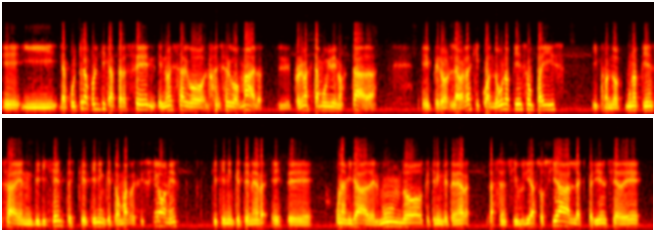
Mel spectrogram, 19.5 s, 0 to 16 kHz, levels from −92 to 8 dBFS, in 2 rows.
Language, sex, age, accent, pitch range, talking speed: Italian, male, 30-49, Argentinian, 110-145 Hz, 185 wpm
